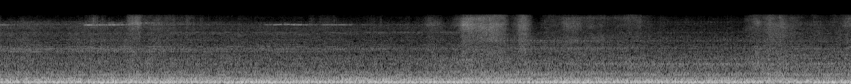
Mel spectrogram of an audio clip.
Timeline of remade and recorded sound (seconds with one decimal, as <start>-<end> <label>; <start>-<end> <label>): 0.0-8.5 recorded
